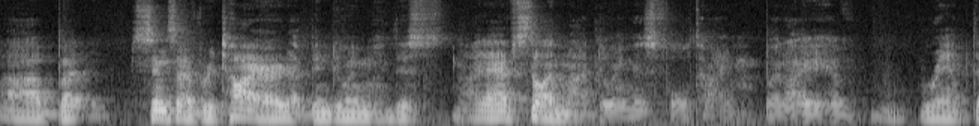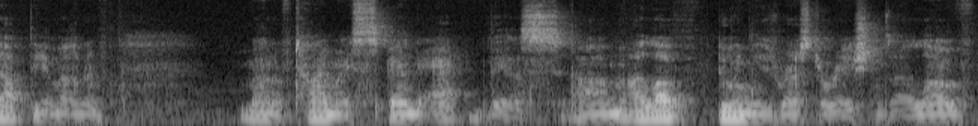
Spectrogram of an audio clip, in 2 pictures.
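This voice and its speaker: A man's medium-pitched voice at a fairly slow pace, with fairly even intonation, big swings in loudness and audible room echo. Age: 70s. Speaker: firearms restorer and channel host. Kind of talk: casual channel update talk to camera. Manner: halting, many fillers and repeats.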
